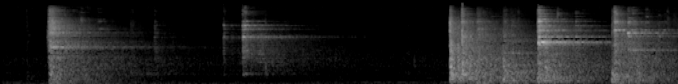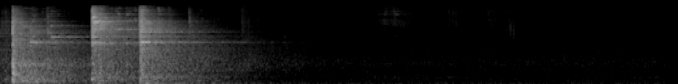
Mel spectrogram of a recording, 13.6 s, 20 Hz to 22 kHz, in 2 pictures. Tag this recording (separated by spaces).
courtyard hall far echo glass zoom-h2 distant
